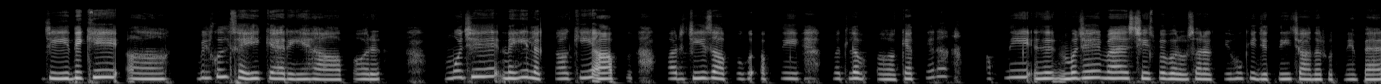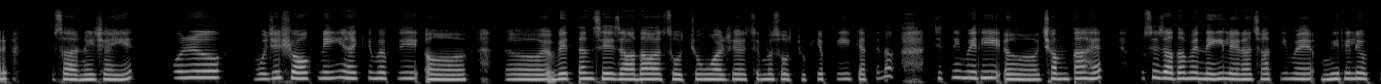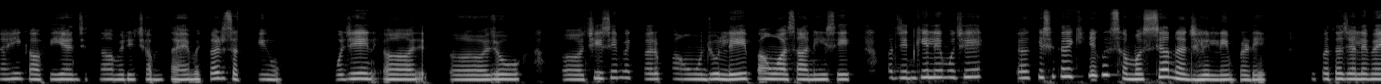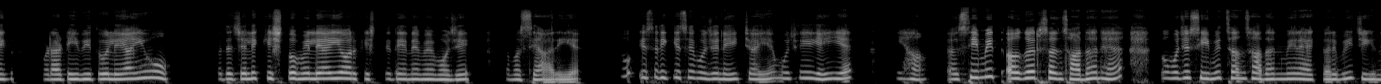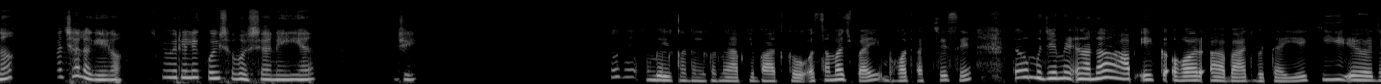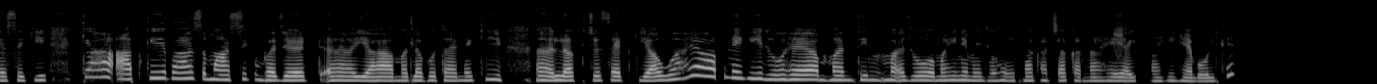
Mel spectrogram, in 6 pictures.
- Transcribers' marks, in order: in English: "सेट"; in English: "मंथ"
- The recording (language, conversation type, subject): Hindi, advice, मैं साधारण जीवनशैली अपनाकर अपने खर्च को कैसे नियंत्रित कर सकता/सकती हूँ?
